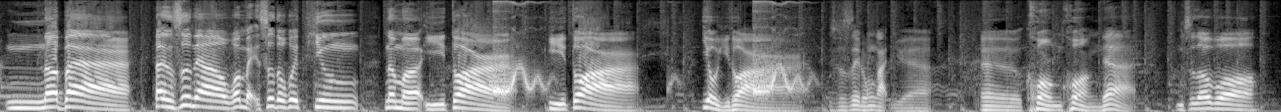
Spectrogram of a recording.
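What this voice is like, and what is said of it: Northeastern Chinese accent. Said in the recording (Chinese): “你听我口音，你听不出来我是哪里人吗？...东北旮旯的。...对呀，东北这旮瘩的”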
